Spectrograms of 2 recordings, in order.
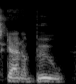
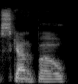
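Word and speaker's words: Skattebo: And I've just recently learned that I've been saying his name, his last name wrong because apparently it's Scataboo. Um not Scatterabau. I think Scatabo sounds a little better. Um but I think Buu is the official way to say it. um Cam Scataboo, the star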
